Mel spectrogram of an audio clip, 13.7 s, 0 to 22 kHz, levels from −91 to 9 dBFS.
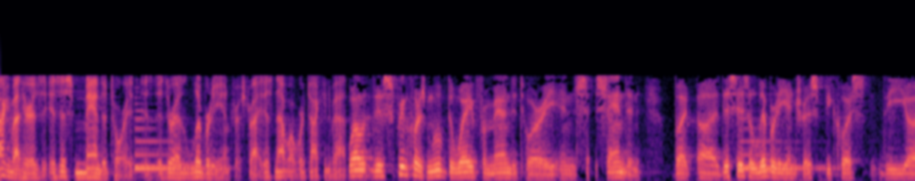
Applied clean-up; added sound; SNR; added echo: neural mask model RNNoise.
